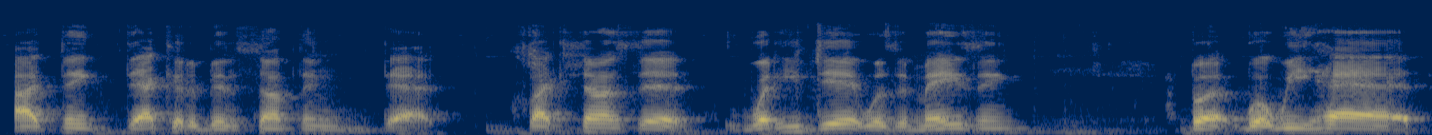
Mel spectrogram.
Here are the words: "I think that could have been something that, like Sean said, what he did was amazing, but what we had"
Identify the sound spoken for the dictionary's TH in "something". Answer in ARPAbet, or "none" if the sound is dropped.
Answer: TH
